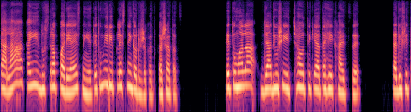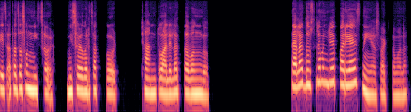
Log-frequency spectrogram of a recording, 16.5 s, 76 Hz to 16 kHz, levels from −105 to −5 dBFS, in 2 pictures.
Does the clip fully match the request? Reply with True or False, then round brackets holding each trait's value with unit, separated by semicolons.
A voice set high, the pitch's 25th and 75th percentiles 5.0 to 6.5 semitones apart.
True (220 Hz; 5.3 semitones)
